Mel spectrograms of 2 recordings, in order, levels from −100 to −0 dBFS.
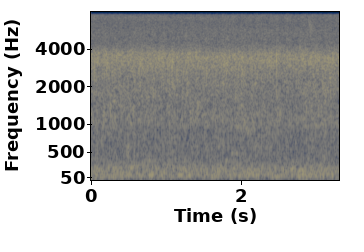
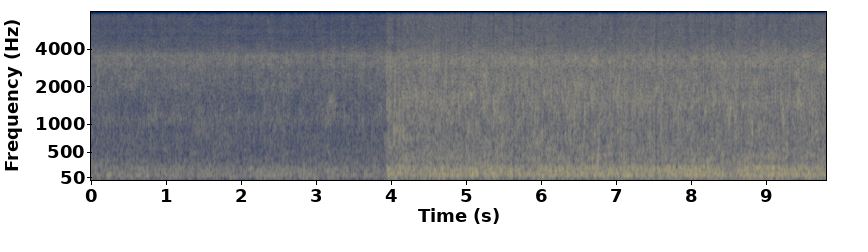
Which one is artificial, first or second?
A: second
